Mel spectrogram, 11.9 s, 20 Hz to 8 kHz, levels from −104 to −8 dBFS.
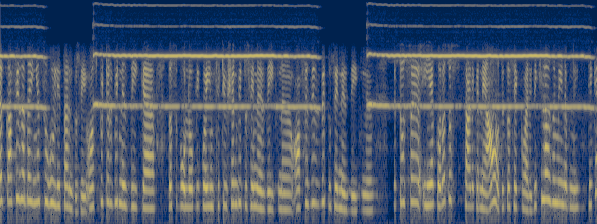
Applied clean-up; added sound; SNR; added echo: none; Wind instrument, woodwind instrument; -3 dB; none.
